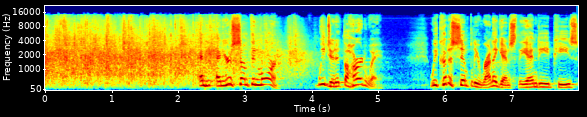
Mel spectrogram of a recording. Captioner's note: cheering and Applause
